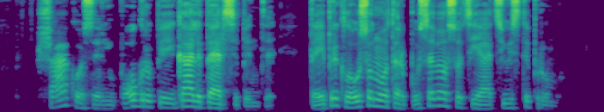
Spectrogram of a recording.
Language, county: Lithuanian, Šiauliai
